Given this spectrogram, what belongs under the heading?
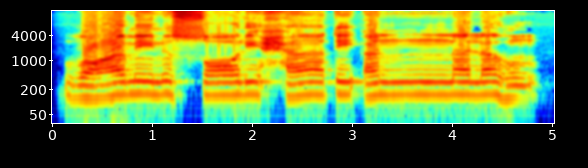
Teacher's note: لام پر پیش ہے اور آگے صاد مشدد حرف ہے، تو صاد کو لام کے ساتھ ملا کر پڑھیں گے۔ صاد حروف مستعلیہ کا حرف ہے، اس کو پر یعنی موٹا کر کے پڑھنا ضروری ہے · میم کے نیچے زیر ہے، اس کو بھی بغیر کھینچے پڑھیں گے۔ لام پر پیش ہے اور آگے صاد مشدد حرف ہے، تو صاد کو لام کے ساتھ ملا کر پڑھیں گے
